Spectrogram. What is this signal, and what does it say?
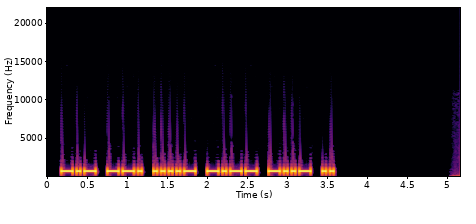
Morse code, heard as a keyed tone, about 31 wpm, 700 Hz. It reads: KG4YXI
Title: Speed Racing - USA 2x3 Call Signs 25wpm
